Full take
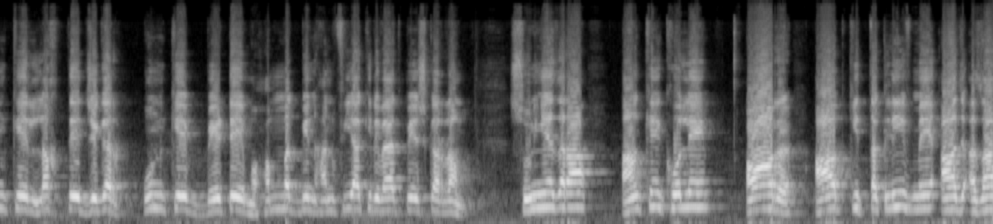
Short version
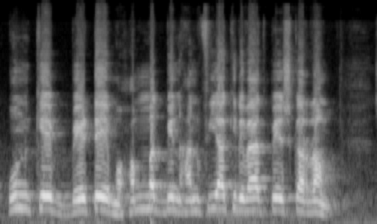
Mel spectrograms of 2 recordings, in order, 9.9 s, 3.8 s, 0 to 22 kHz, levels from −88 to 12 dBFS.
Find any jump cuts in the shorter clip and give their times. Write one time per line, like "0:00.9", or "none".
none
